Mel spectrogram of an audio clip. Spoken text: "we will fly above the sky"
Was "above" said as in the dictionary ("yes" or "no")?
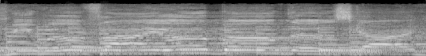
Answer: yes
